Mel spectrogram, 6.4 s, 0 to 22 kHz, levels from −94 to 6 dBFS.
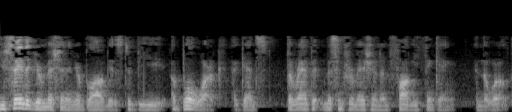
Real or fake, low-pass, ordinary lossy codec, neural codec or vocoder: real; 7.2 kHz; MP3, 24 kbps; none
